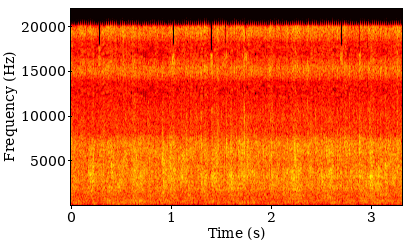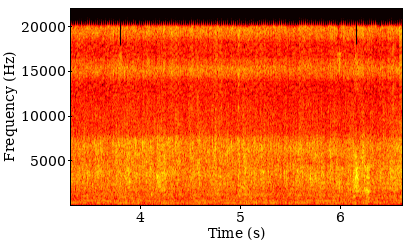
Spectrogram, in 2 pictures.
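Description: Rain falling steadily as a continuous soft wash of water, even and moderately quiet throughout, with a faint splash near the end.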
